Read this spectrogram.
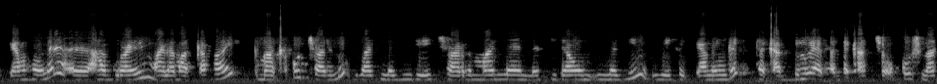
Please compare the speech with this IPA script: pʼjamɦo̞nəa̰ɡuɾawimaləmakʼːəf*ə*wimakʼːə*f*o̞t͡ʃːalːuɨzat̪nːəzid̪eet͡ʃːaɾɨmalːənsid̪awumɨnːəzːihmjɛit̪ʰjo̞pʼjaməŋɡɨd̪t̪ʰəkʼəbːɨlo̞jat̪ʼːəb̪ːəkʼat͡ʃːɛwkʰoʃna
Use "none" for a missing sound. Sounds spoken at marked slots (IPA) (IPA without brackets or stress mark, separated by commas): a, f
